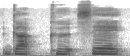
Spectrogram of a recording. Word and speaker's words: gakusei: Although we write it as gakusei, we pronounce it as gakusei, gakusei, as if the u from ku disappears. So, as for me, watashi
